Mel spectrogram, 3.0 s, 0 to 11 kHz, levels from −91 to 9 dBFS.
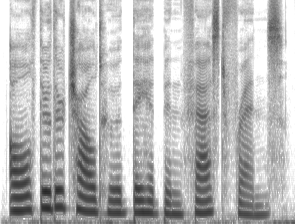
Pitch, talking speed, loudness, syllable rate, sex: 180 Hz, 185 wpm, -16 LUFS, 3.7 syllables/s, female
